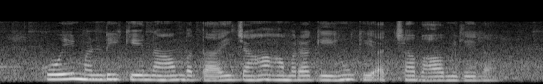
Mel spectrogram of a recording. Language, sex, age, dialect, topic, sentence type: Bhojpuri, female, 25-30, Southern / Standard, agriculture, question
